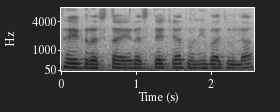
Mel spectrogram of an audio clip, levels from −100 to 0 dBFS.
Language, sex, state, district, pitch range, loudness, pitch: Marathi, female, Goa, North and South Goa, 170-180 Hz, -15 LUFS, 175 Hz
